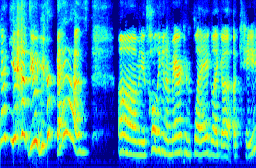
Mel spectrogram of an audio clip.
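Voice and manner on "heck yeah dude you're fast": very high, loud, swooping, pumped-up excited cheer. Retelling cheering back at a running boy: retelling own pumped-up cheer. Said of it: "I started getting pumped up for him".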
